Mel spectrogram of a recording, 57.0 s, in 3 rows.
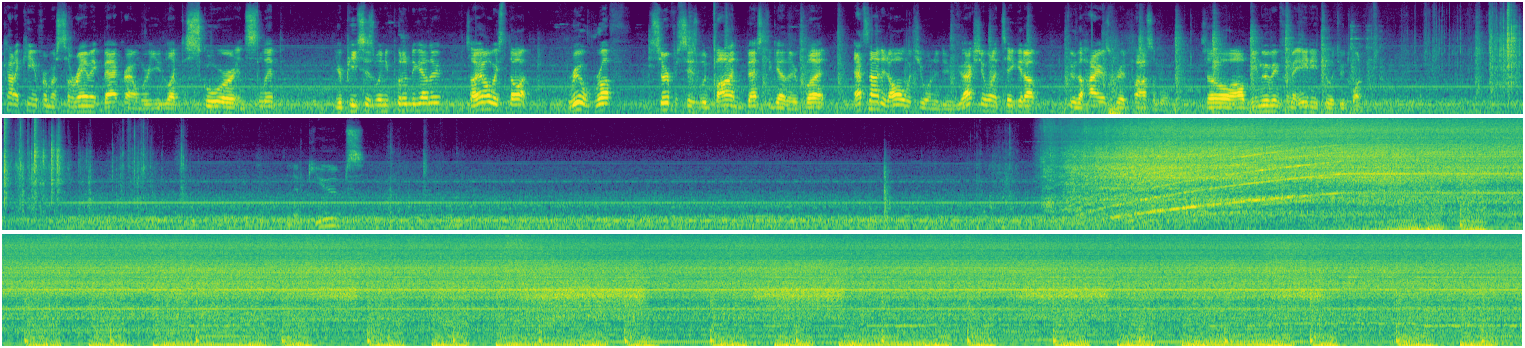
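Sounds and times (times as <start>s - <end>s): belt grinder motor whine: 32.0s - 57.0s
steel grinding on belt: 32.5s - 57.0s
background music with beat: 36.1s - 37.7s, 38.3s - 57.0s.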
